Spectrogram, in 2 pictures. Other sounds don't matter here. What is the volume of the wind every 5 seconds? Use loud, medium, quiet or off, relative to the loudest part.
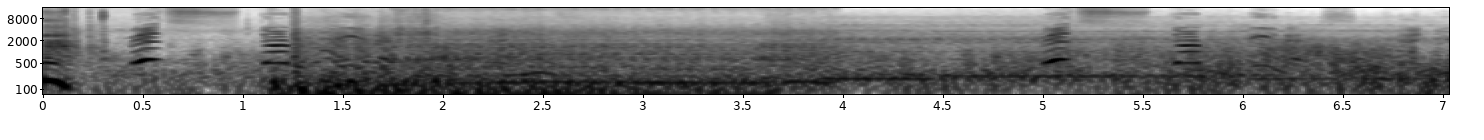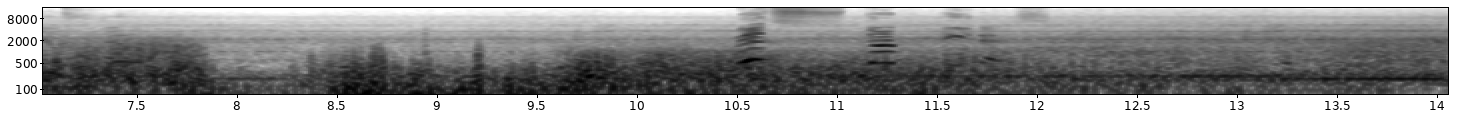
medium, loud, loud.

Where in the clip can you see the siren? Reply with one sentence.
The siren can't be heard in this clip.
